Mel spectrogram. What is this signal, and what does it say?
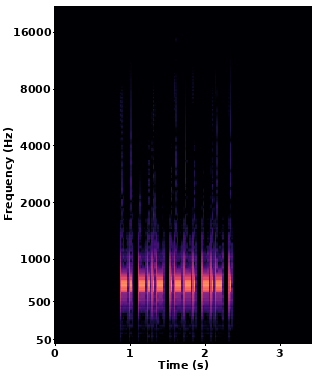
Morse code, heard as a keyed tone, about 40 wpm, 700 Hz. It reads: NXPKE
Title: Code Groups - 5 Letters - 40wpm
